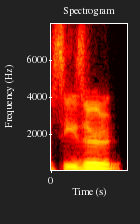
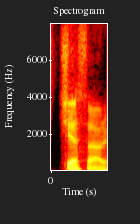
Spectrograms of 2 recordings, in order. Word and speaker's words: Cezar: he said it was okay to call him Caesar uh but uh the real pronunciation is chess outer is that right absolutely are you sure absolutely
